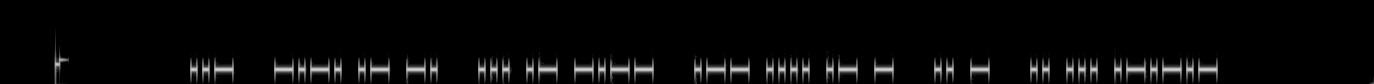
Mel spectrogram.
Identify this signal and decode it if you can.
Morse code, heard as a keyed tone, about 21 wpm, 700 Hz. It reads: U CAN SAY WHAT IT IS.
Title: Sentences from Top 200 Words and Abbreviations 20wpm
